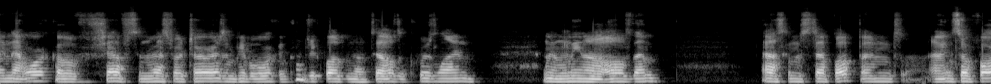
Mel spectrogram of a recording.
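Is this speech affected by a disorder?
Yes: ALS; taking a drug; on drug, stronger bite, speaks better.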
